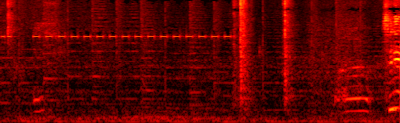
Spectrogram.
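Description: A camera's high, steady beep for about two seconds, then two sharp shutter clicks a moment apart, over soft background music. A voice starts saying 'cheese' near the end.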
